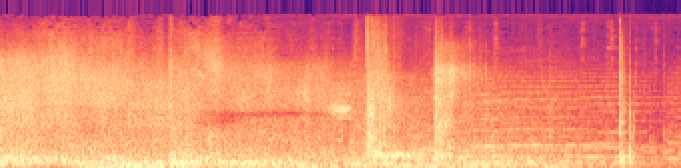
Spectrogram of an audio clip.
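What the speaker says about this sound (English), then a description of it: "Is Luffy just absorbing the explosions with his rubber body?" Explosions from a One Piece anime episode boom and rumble loudly, with several sharp blasts over a dense roar of battle noise.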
